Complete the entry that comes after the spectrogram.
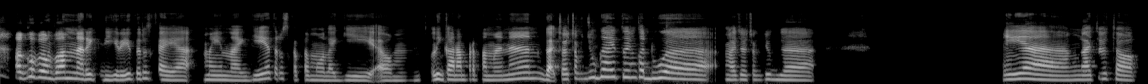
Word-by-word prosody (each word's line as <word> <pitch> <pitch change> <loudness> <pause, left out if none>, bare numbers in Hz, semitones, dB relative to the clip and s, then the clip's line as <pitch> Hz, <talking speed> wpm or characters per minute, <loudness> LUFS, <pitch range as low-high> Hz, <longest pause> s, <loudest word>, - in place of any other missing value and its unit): Aku 290 +5 +4
pelan-pelan 285 -2 +5
menarik 235 -3 +5
diri, 210 +3 -2
terus 270 +2 -4
kayak 200 -5 -1 0.2
main 210 -1 -3
lagi, 195 +7 0
terus 260 0 -8
ketemu 200 -3 -7
lagi, 185 -1 -5
mmm, 185 +3 -6
lingkaran 220 -2 +1
pertemanan, 220 +6 0
enggak 220 - +4
cocok 255 +2 -4
juga 315 +5 -1
itu 345 - -16
yang 325 - -7
ke-2, 265 -7 +2 0.2
enggak 215 0 -1
cocok 215 -1 -11
juga. 205 -4 -2 1.9
Iya 245 +3 +4 0.4
enggak 215 +1 0
cocok. 230 -6 -2
220 Hz, 135 wpm, -23 LUFS, 205-260 Hz, 1.9 s, pelan-pelan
